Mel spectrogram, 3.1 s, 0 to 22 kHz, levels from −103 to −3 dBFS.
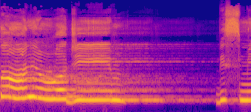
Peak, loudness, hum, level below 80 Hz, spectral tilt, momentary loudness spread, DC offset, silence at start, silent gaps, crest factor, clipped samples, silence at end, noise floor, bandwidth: -6 dBFS; -19 LUFS; none; -80 dBFS; 0 dB/octave; 19 LU; under 0.1%; 0 s; none; 14 dB; under 0.1%; 0 s; -48 dBFS; 19 kHz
